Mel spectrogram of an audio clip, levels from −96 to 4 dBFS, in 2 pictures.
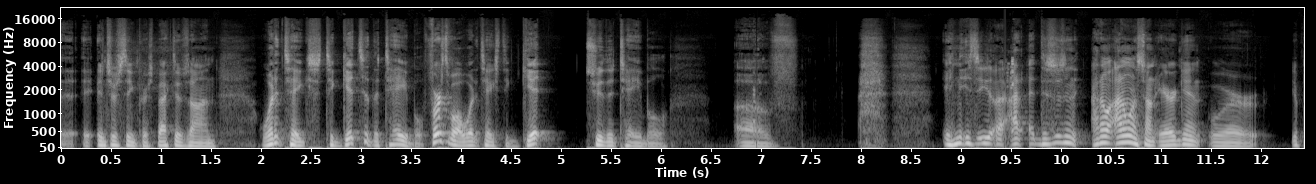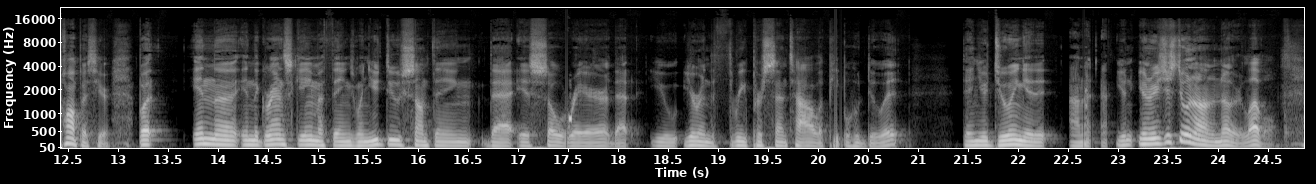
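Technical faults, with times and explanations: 6.92 to 22.76 s, corrupt frame decoded: short bursts at 6.92–6.99, 9.43–9.53 (after "and it's"), 17.48–17.54 (after "something that is so"), 20.17–20.25 (before "who do it then") and 22.65–22.76 s. Damaged compressed frames were decoded anyway, so a few frames each time put energy at wrong frequencies, heard as chirps or noise blips peaking around -10 to -20 dBFS.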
